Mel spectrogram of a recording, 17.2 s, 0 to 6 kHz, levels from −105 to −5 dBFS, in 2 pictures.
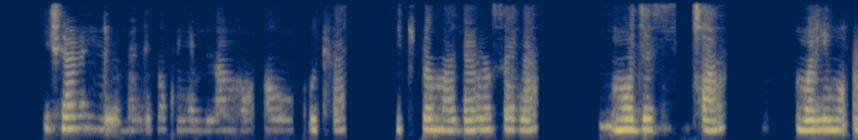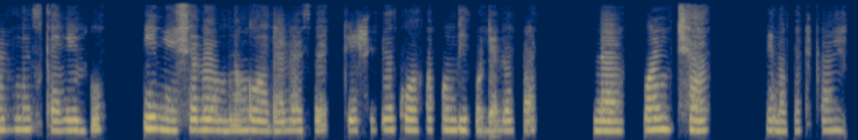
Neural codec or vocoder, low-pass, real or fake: codec, 44.1 kHz, 1.7 kbps, Pupu-Codec; 5.4 kHz; fake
